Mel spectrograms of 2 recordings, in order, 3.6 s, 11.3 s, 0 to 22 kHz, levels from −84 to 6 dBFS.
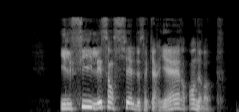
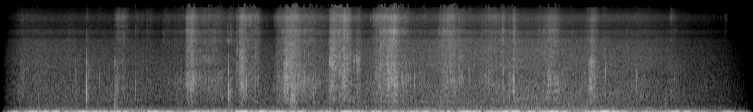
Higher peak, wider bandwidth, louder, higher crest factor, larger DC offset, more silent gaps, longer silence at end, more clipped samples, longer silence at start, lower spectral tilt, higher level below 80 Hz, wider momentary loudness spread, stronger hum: about the same, -4 dBFS vs -4 dBFS; second, 11.5 kHz vs 19 kHz; first, -20 LUFS vs -27 LUFS; about the same, 18 dB vs 18 dB; neither; neither; first, 0.45 s vs 0.1 s; neither; first, 0.9 s vs 0.1 s; first, -5 dB/octave vs -1 dB/octave; second, -56 dBFS vs -36 dBFS; second, 9 LU vs 17 LU; neither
